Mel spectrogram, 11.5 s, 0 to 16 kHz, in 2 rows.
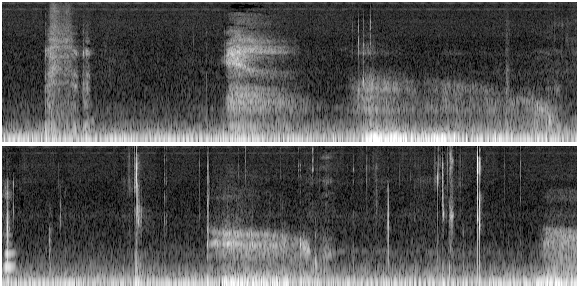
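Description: Binaural ASMR ear-nibbling mouth sounds from a 3Dio microphone: soft, wet smacks, licks and nibbling clicks at irregular intervals, quiet overall with a few sharper pops.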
